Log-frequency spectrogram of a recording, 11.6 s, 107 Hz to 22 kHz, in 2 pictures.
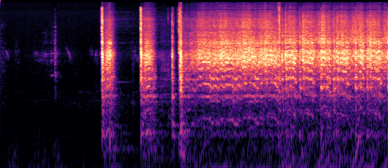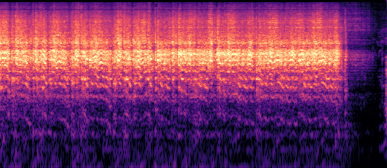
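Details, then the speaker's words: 1966 Ford Mustang 289 V8, 3-speed, sitting over 20 years, fed from a mini gas can by hose: steady fast cranking for about eight seconds that never fires. Starter spins but no start; owner considers an electric fuel pump; cause unconfirmed. "come on now you need a whole exxon station to start or something"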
